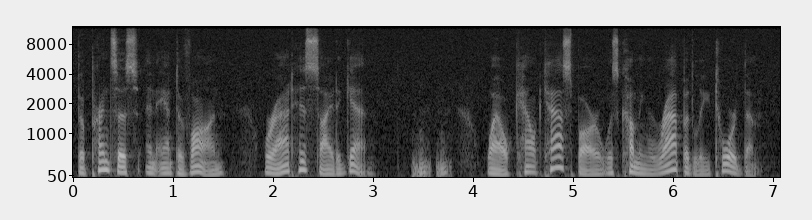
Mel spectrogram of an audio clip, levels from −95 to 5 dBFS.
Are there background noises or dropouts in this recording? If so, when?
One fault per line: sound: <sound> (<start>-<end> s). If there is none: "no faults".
sound: laugh (3.4-3.8 s)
